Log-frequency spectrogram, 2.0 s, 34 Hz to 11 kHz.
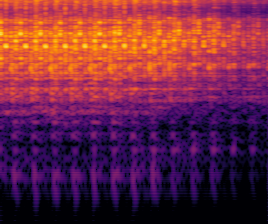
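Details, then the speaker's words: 2005 Ford Ranger diesel at idle after start: fast regular "tu tu tu" puffing chuff, about fifteen beats a second, heard at the air filter; intake valve leaking back through the intake. "vocês estão escutando tu tu tu e olha o batidinho que tá dando em"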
